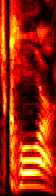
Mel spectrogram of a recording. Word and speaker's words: corps: It's CORE. That's pronounced.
